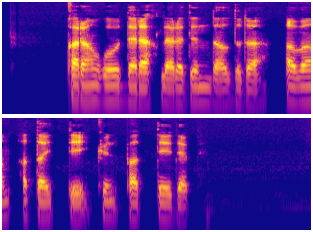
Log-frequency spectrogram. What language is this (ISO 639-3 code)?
uig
